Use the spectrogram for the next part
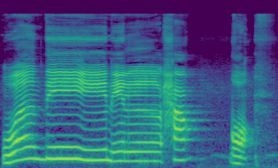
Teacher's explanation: Wadini, di panjang dua ketukan karena ada ya mati diawali dengan kasroh atau ya mati sebelumnya berharokat kasroh, mad asli atau mad tabi'i, panjang dua ketukan.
